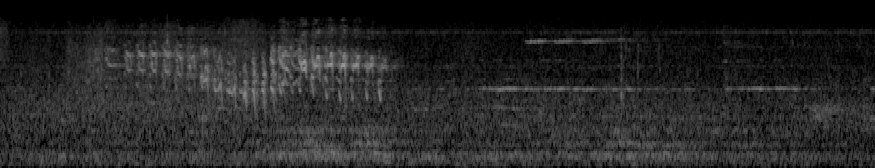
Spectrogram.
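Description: Miniature railway steam train running on the track as it approaches, a steady low rumble. A bird sings a quick high chirping phrase about a second in.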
